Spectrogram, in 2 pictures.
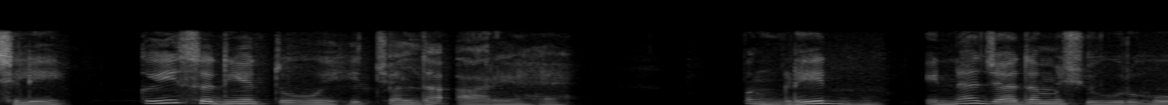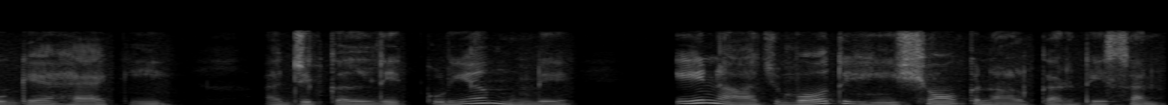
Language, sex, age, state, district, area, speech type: Punjabi, female, 18-30, Punjab, Muktsar, rural, spontaneous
